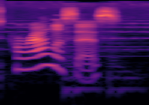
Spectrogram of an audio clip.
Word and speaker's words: paralysis: Oh, have I been saying it wrong? Paralysis? Am I? No, it's paralysis. It's paralysis.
